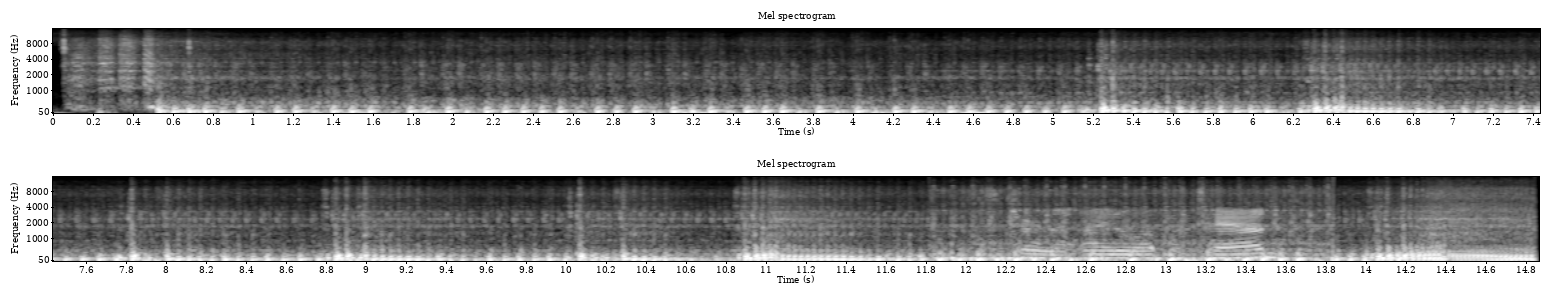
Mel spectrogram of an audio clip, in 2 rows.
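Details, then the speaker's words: 2003 Honda CRF230F single, hot engine, fuel screw turned one whole turn richer to tune out bog: idles fine but each throttle blip sounds flat and slow to pick up before revs climb; still boggy carburetor response. Cause suspected, not confirmed. "Still boggy. Let's try going half a turn instead of two and a half."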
